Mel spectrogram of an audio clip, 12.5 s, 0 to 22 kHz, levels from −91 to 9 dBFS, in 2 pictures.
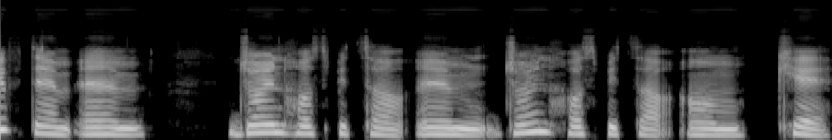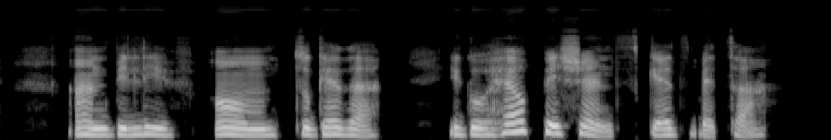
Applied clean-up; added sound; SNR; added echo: none; none; none; none.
